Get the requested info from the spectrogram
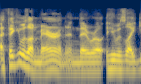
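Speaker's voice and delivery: ordinary talk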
